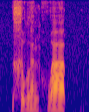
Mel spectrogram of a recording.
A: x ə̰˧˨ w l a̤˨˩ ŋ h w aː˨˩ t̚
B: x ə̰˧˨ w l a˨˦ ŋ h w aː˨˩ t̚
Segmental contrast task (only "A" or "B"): A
